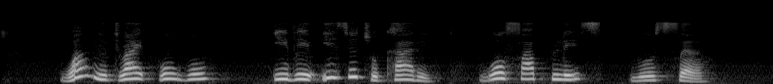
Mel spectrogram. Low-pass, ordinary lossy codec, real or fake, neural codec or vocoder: 7.2 kHz; none; fake; codec, 16 kHz, 0.5 kbps, FunCodec, trained on LibriTTS, 25 frames a second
